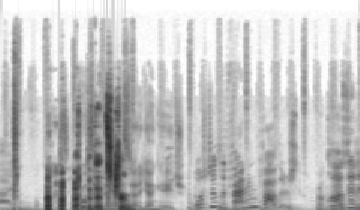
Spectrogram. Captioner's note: laughing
